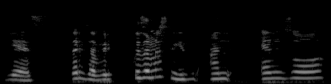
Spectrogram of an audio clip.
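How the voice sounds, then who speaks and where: A woman's voice: high-pitched, quick pace, no echo, poor audio. A young Kenyan woman co-hosting a radio show, chatting casually and mixing in Swahili slang. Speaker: radio co-host. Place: radio studio.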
